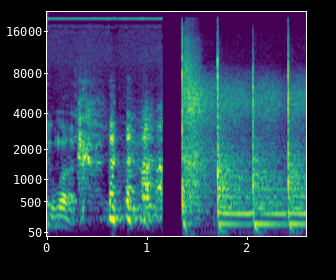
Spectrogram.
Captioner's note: interviewer laughing; soft music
